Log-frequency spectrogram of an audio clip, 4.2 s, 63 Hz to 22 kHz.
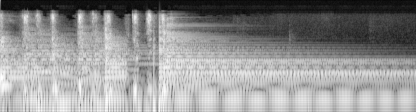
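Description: Guitar strumming the song's closing bars. About 1.7 seconds in it lands on a final chord that is left to ring out and slowly fade.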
